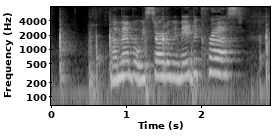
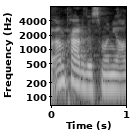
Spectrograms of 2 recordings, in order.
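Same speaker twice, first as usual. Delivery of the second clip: ordinary talk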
